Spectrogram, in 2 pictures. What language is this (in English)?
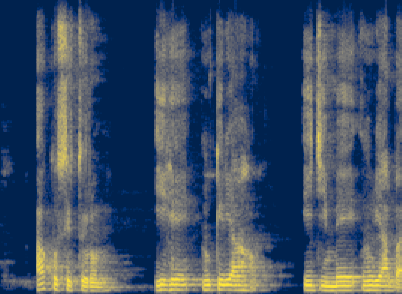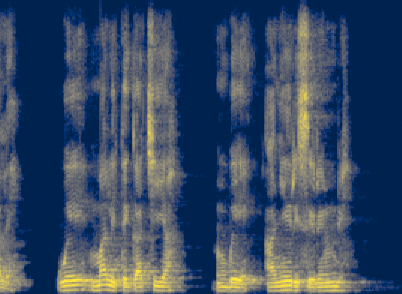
Igbo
